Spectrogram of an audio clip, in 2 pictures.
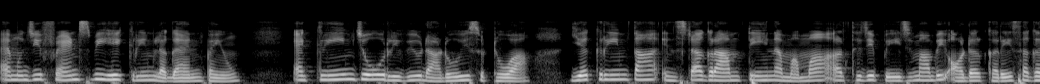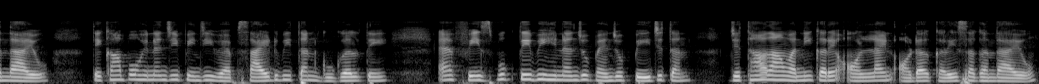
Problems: none marked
